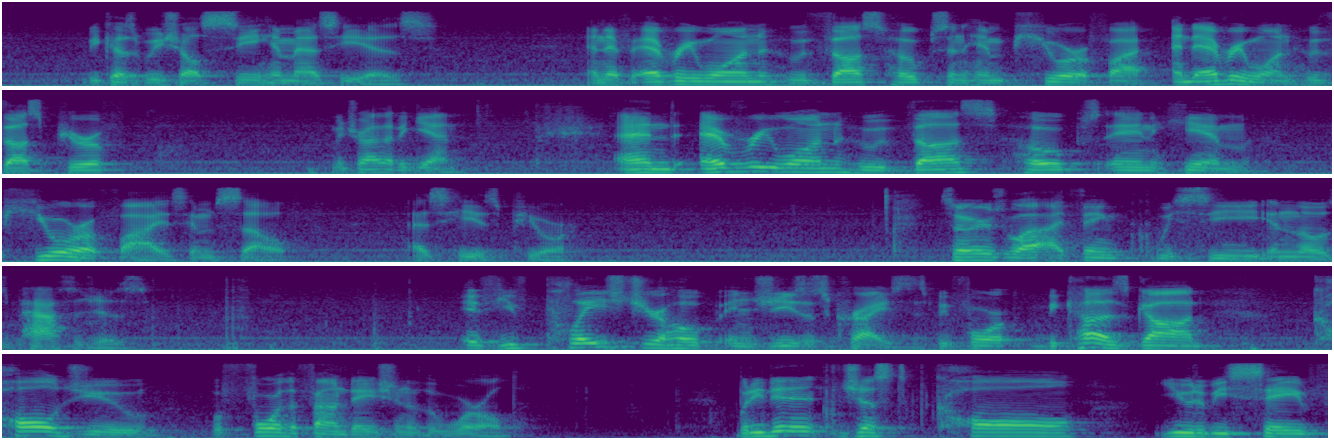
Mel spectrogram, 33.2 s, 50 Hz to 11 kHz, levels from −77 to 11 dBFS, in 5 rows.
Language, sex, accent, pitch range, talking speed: English, male, American, 85-130 Hz, 145 wpm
